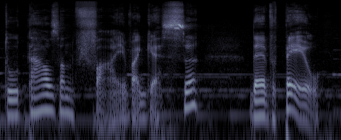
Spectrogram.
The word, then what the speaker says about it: peu: So Peu is the French for less. Less. It's peu.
